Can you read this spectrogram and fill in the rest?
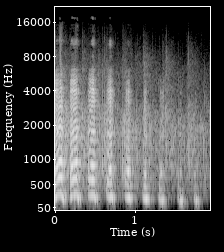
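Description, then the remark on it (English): A short canned applause sound effect from a soundboard button plays on its own, with quick rhythmic bursts mixed with cheering voices that grow steadily fainter over about two seconds. “There's the little applause button.”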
